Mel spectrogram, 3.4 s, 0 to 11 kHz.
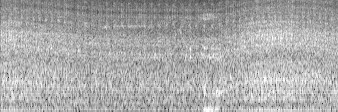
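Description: A farm vehicle pulling a short trailer in Farming Simulator 15 rumbles steadily at a low level, with one brief thump midway through.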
